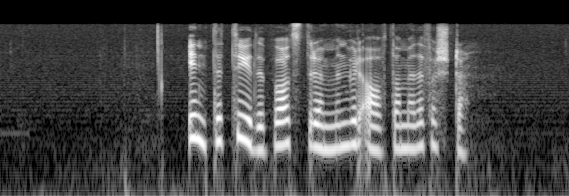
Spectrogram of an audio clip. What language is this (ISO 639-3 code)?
nor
